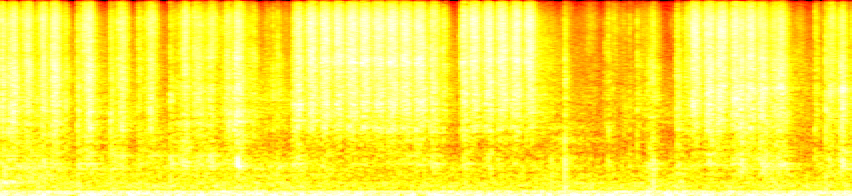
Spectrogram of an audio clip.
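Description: Sandpaper rubs in rhythmic, close, loud strokes across a metal conduit fitting, the scratchy back-and-forth bursts coming in quick runs with brief pauses and no voices.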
